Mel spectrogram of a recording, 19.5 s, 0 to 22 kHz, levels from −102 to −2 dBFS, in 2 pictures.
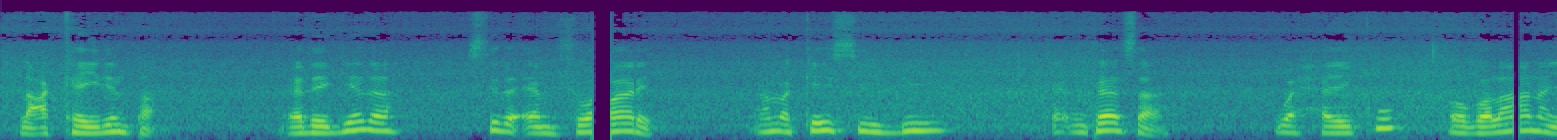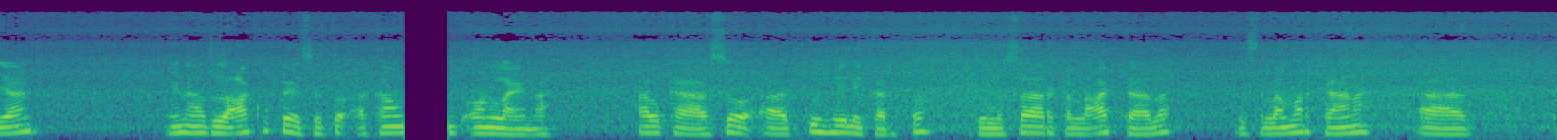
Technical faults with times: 3.70-3.81 Bluetooth stall
9.45-9.49 Bluetooth stall
12.25-12.53 Bluetooth stall

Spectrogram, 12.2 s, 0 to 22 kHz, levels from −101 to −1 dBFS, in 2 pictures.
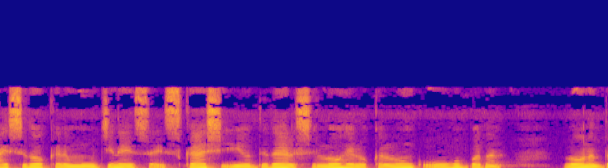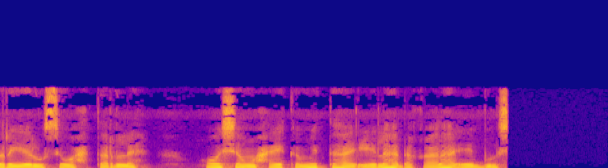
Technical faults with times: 0.00-12.16 Vorbis compression

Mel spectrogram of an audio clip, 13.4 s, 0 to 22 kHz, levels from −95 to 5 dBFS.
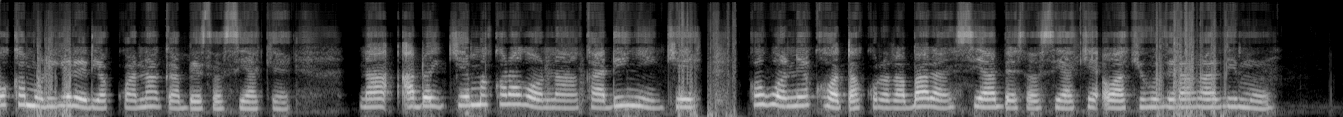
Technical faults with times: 0.00-13.44 Opus compression
0.37-0.70 loose connector crackle
6.78-7.35 loose connector crackle
11.56-12.26 loose connector crackle

